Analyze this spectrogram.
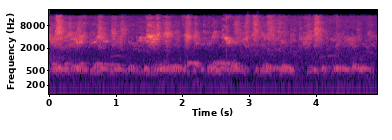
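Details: Several spotted doves coo in rolling, slightly quavering low phrases that follow close upon one another. The recording is dated 27/3/2569, with bursts of high chirping and a steady hum in the background.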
